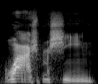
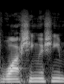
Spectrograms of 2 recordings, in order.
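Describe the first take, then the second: First: The first word is clipped without the -ing. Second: The first word is said in full with -ing. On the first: "but the way he pronounces it" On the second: "It's washing machine"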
